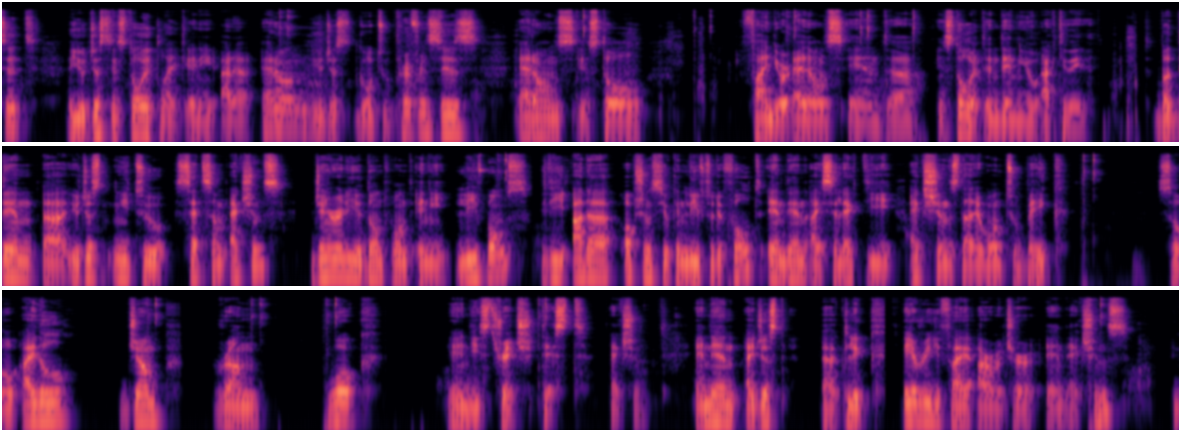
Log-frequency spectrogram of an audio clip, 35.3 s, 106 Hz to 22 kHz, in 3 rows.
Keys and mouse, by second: 1.1-3.0 drag, 16.7 click, 22.6 click, 25.0 click, 26.1 click, 26.8 click, 28.9 click, 34.4-35.3 drag.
